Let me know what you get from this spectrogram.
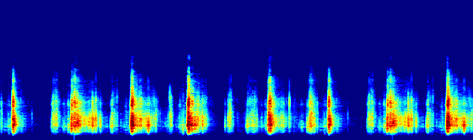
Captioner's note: Kachina rattle continues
